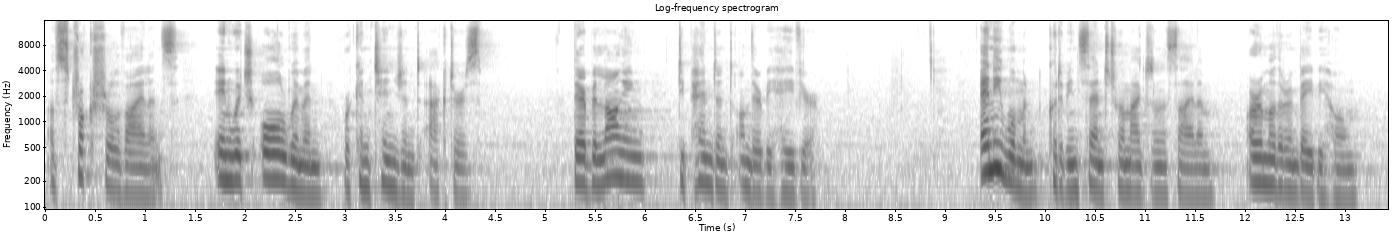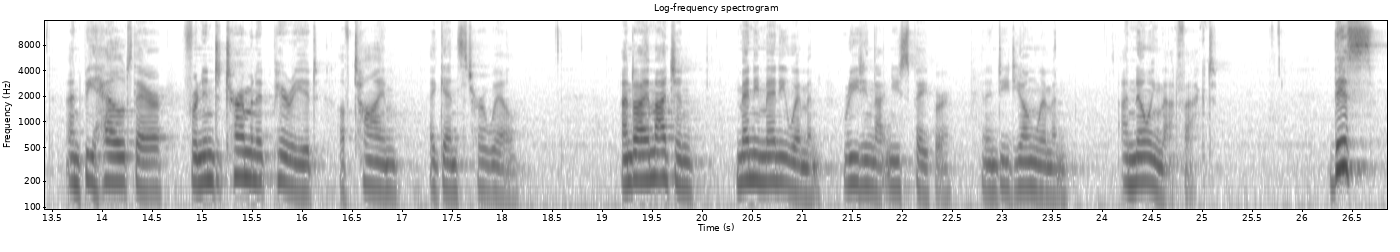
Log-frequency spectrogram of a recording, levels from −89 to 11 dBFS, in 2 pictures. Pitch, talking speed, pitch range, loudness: 165 Hz, 140 wpm, 145-190 Hz, -35 LUFS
